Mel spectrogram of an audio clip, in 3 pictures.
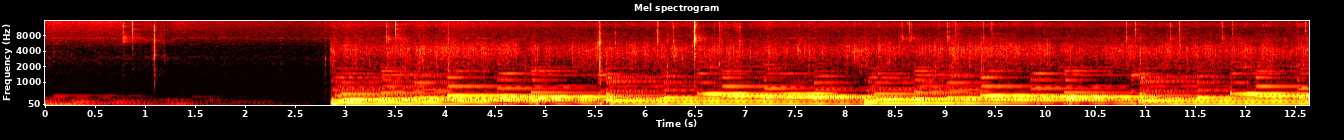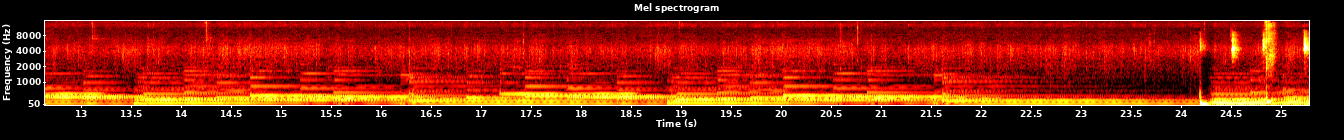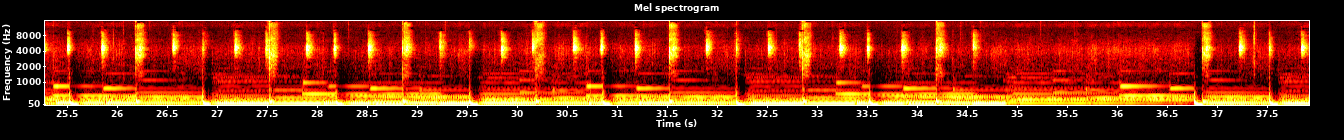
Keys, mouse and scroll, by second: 1.0 g, 5.4 Tab, 6.3 alt+z, 6.7 alt+z, 18.9-20.5 shift+middle drag, 23.6 Tab, 24.9 Tab, 34.4 3, 37.4 s.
